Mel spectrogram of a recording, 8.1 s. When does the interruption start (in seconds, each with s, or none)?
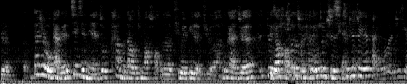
5.2 s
